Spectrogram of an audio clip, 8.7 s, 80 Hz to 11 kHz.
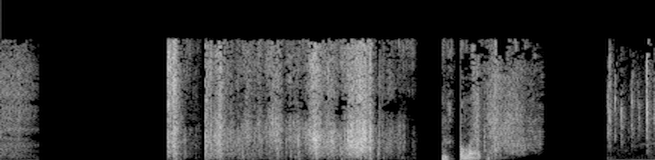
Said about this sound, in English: Call it 7, and roll a d20, please.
